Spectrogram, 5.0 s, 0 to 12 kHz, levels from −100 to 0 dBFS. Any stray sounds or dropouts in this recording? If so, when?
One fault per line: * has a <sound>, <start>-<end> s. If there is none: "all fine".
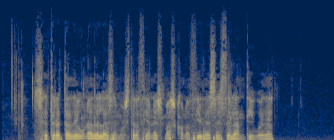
all fine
